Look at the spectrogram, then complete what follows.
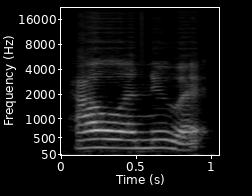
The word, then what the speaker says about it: Palahniuk: If I'm pronouncing his last name wrong, please let me know in the comments by sounding it out for me. Palahniuk.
